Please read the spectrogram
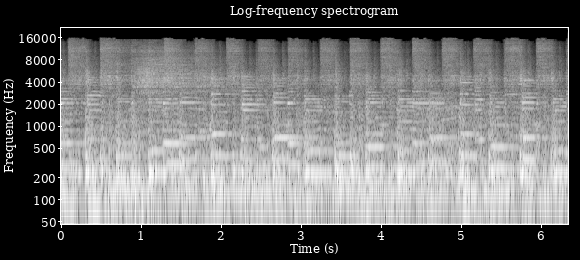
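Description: Live band playing an instrumental passage: guitars over drums with a steady beat of about three strokes a second.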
